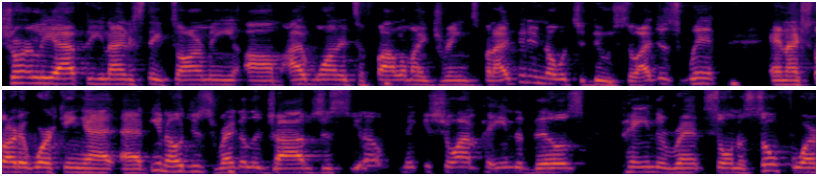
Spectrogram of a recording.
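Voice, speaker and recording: Using a normal speaking voice, a man with an American accent speaks at a fairly high pitch and fairly quick pace with fairly even intonation. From New York (the Bronx), US. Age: 30s. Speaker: forex network marketer. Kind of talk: online sales presentation.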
